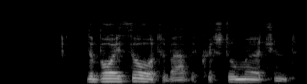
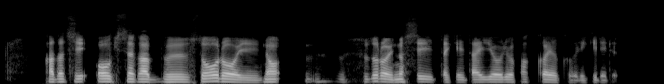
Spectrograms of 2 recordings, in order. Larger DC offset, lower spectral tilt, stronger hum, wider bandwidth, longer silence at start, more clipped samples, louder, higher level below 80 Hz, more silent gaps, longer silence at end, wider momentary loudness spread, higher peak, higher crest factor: neither; about the same, -7 dB/octave vs -8 dB/octave; neither; second, 7.8 kHz vs 10.5 kHz; first, 0.85 s vs 0.45 s; neither; second, -32 LUFS vs -24 LUFS; second, -76 dBFS vs -62 dBFS; neither; second, 0.2 s vs 0.45 s; about the same, 14 LU vs 16 LU; second, -14 dBFS vs -4 dBFS; about the same, 20 dB vs 22 dB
